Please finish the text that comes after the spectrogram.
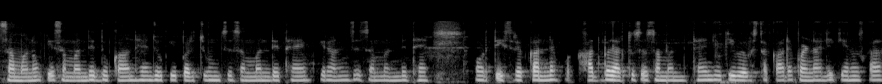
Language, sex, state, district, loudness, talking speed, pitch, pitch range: Hindi, female, Uttarakhand, Tehri Garhwal, -21 LUFS, 195 wpm, 195 Hz, 190-200 Hz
